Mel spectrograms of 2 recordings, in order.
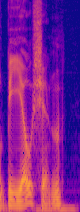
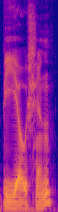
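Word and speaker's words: Boeotian: of letters hesiod pinder and plutarch were native be oceans athenian city slickers reveled in reviling these bucolic folk today the noun be ocean spelled capital b o e o t i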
